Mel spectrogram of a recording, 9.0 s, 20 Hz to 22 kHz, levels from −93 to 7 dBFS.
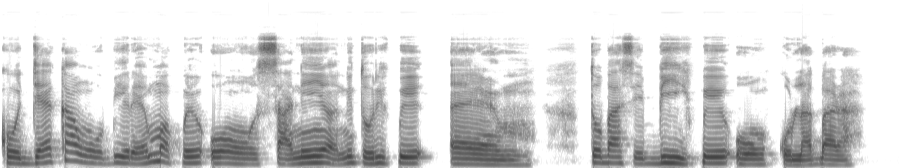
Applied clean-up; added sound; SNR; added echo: none; none; none; none.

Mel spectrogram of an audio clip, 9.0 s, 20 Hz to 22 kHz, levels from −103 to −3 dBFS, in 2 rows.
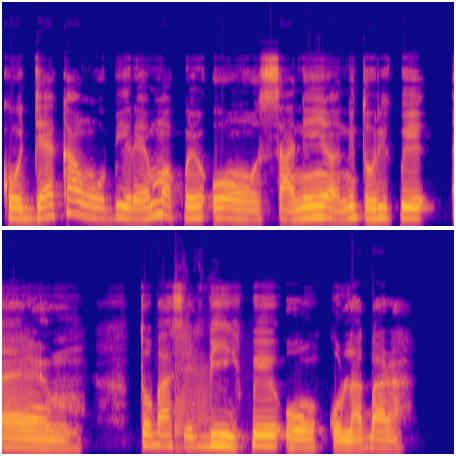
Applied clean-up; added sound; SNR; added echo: neural mask model Resemble Enhance denoiser.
